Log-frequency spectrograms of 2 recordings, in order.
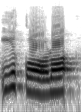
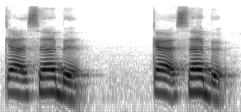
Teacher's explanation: কফের উচ্চারণ হলো ই কর, কলকলা হবে, আর কাফের উচ্চারণ ক্যাসাবে, ক্যাসাবে, কলকলা হবে না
